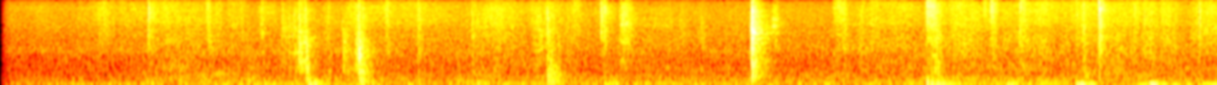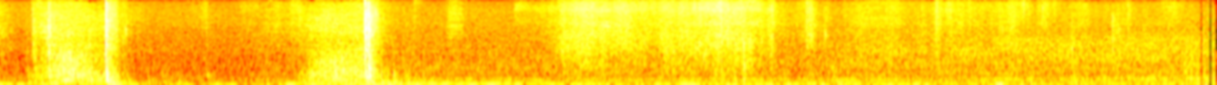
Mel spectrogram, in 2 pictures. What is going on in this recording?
I entered from the Hallway to the bedroom, opened the door and switched the lights on, then I went to my drawer to get a Tshirt, put that on and left.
